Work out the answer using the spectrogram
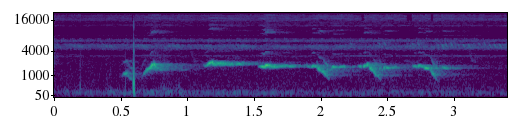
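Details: Wild white-rumped shama in forest giving a short run of clear whistled notes around mid pitch, several with quick falling slurs, over a steady background hiss and a sharp click.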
